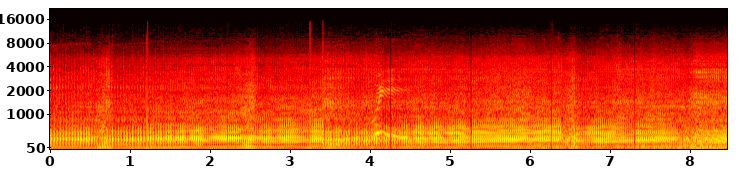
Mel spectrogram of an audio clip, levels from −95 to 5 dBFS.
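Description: Gaps between stream segments cut short hard-edged silences into the audio at 1.20, 2.21, 3.24, 4.24, 5.25, 6.26 and 7.30 s, roughly once a second. Segment timestamps don't quite meet, so each silence runs about 5 to 16 ms, with nothing actually lost.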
